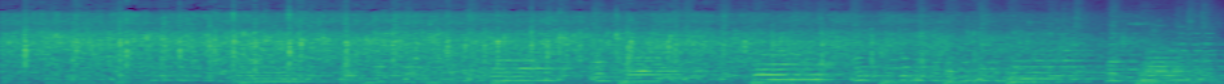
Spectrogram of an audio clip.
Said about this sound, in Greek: Όταν τελείωσαν, πήδηξαν κάτω και υποκλήθηκαν, ενώ τα παιδιά χειροκροτούσαν ενθουσιασμένα.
